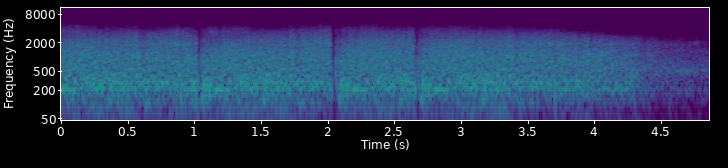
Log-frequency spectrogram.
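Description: Cannon fire from a pirate ship in a 1960 cartoon, a dense roaring blast that sustains loudly with a few sharp thumps inside it before slowly easing off.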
